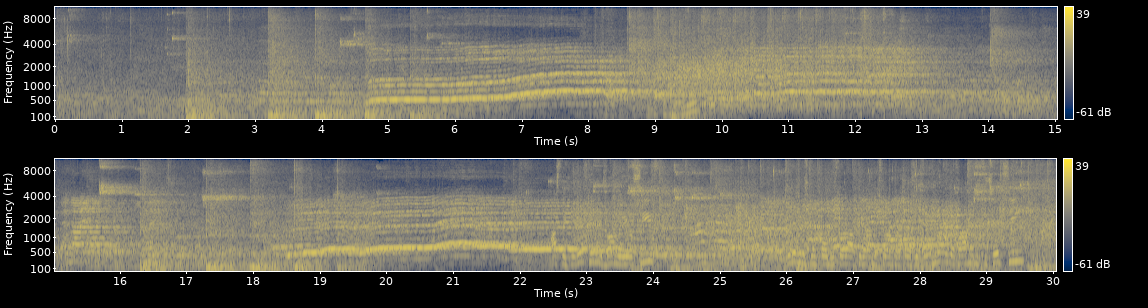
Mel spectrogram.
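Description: Basketball bouncing on a hardwood court as it is dribbled around free throws. Twice a voice calls out in a long, drawn-out tone that rises in pitch.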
